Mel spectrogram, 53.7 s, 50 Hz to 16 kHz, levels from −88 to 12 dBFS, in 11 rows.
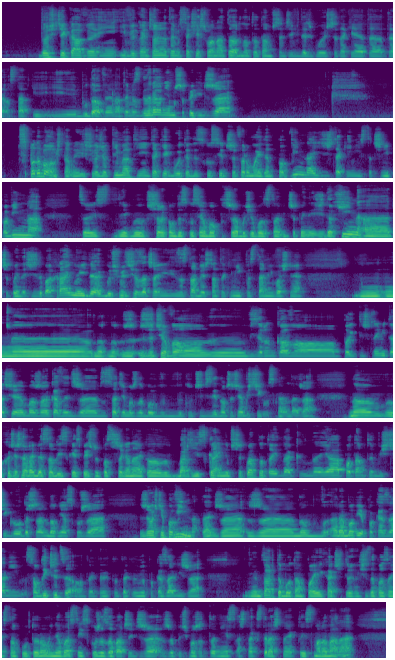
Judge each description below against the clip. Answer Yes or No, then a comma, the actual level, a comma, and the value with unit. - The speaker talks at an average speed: No, fast, 195 wpm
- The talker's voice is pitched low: Yes, low, 105 Hz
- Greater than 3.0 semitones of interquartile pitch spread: No, narrow, 2.5 semitones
